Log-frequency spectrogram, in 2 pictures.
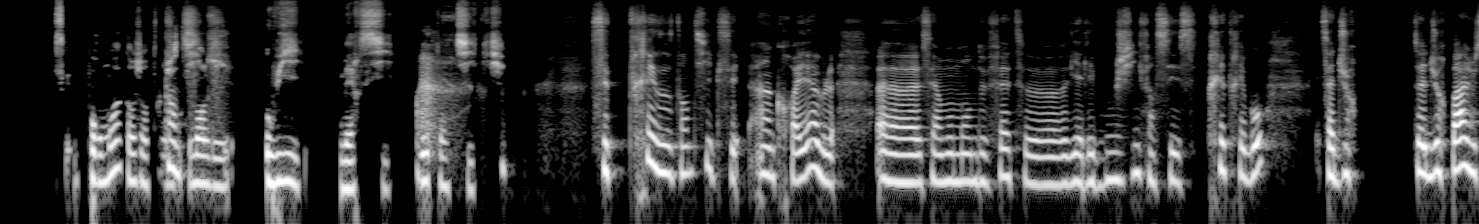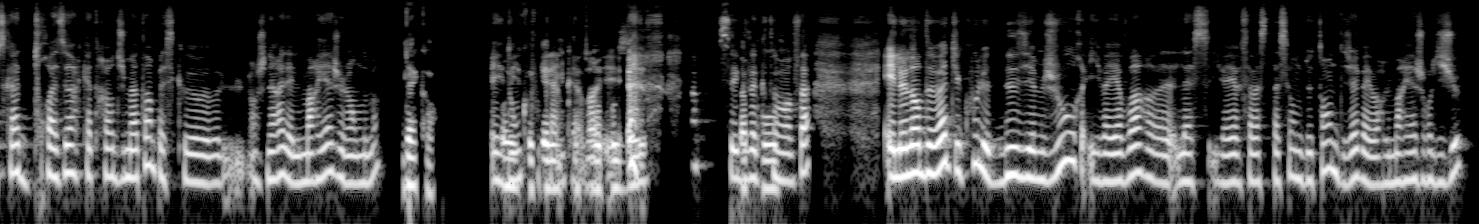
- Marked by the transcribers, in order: chuckle; laugh
- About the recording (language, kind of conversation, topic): French, podcast, Comment célèbre-t-on les grandes fêtes chez toi ?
